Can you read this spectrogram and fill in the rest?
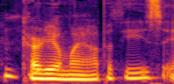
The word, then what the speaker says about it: cardiomyopathy: And of course, long term, you get a lot of issues with liver disease, cardiomyopathy. Did I just say that wrong? – Yep. – Cardiomyopathies and, you know, stroke and such, pancreatitis.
